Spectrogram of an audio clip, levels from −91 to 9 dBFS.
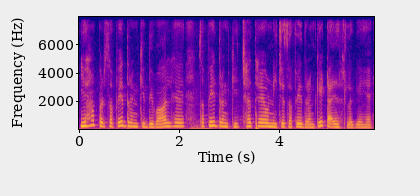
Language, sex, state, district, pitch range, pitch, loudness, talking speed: Hindi, female, Uttar Pradesh, Lalitpur, 205-255 Hz, 235 Hz, -15 LUFS, 195 wpm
